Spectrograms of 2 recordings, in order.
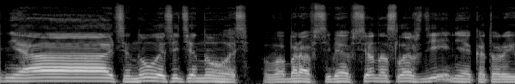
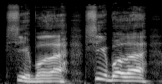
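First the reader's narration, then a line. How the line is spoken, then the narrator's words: Ecstatic shouting. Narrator (Russian): восторженно кричал мусорник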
